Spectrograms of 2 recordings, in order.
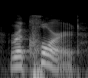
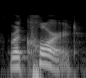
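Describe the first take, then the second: First: The stress is on the second syllable. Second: The same.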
